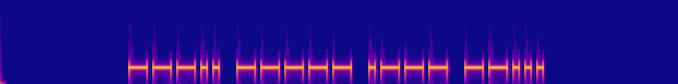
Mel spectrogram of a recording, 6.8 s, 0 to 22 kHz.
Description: Morse code, heard as a keyed tone, about 20 wpm, 700 Hz. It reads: 80J7
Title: Four Letter-Number Combinations - 20wpm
